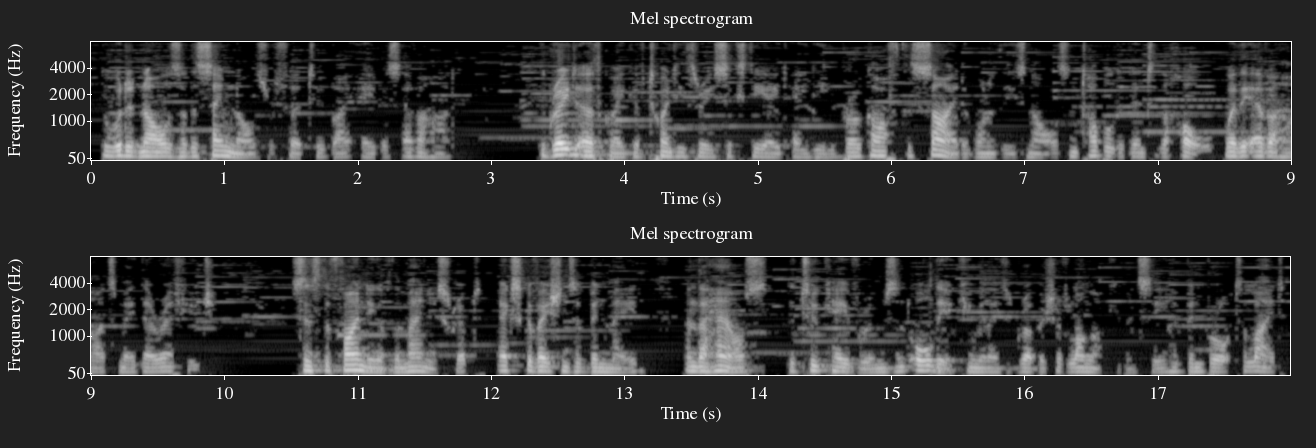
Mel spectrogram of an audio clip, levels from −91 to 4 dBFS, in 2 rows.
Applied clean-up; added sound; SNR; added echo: classical method spectral subtraction.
